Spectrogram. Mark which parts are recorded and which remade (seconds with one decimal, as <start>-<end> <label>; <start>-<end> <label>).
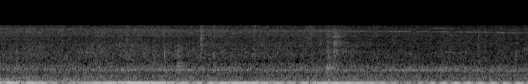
0.0-3.2 remade; 3.2-5.3 recorded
